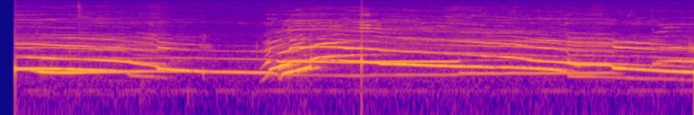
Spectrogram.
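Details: North American gray wolf pack at California Wolf Center howling together: several overlapping voices in long, smooth howls that glide slowly downward, with a burst of fresh rising howls joining midway and the chorus continuing to the end.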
